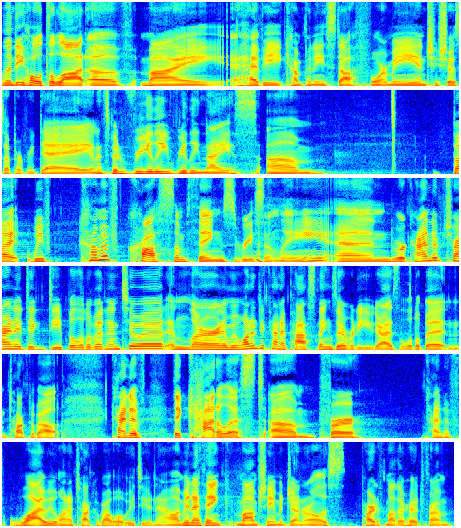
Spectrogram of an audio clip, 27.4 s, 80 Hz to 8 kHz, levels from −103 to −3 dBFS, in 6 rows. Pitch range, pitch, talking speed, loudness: 125-165 Hz, 140 Hz, 210 wpm, -22 LUFS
